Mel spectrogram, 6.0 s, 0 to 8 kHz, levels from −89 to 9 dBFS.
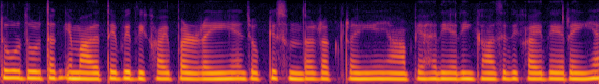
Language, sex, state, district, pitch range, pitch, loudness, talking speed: Hindi, female, Uttar Pradesh, Jyotiba Phule Nagar, 205-215 Hz, 210 Hz, -12 LUFS, 210 wpm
